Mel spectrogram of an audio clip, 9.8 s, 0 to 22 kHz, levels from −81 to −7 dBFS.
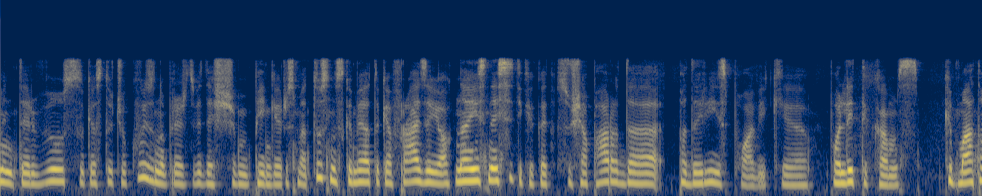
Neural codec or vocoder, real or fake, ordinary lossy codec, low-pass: none; real; MP3, 96 kbps; 7.2 kHz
